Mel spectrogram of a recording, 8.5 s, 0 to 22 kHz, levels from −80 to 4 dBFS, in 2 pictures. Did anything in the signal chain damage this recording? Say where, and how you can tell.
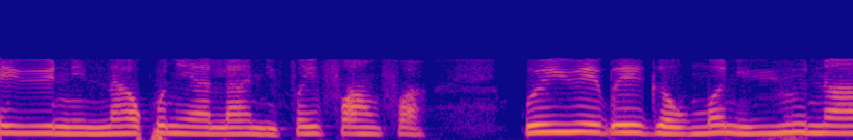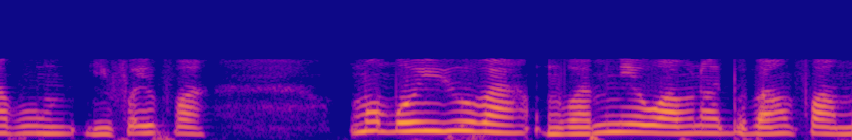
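Yes, repeated packet loss on the network leg produces choppy, robotic speech from 3.82 to 4.60 s. Six short gaps, none over 25 ms, are patched by extending the preceding sound. Unlike steady band-limiting from the call path's 4 kHz limit, this comes in bursts.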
